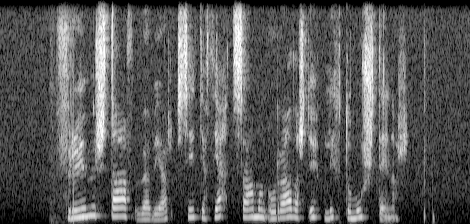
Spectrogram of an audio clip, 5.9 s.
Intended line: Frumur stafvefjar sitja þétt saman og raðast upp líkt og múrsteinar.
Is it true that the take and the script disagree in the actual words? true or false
false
